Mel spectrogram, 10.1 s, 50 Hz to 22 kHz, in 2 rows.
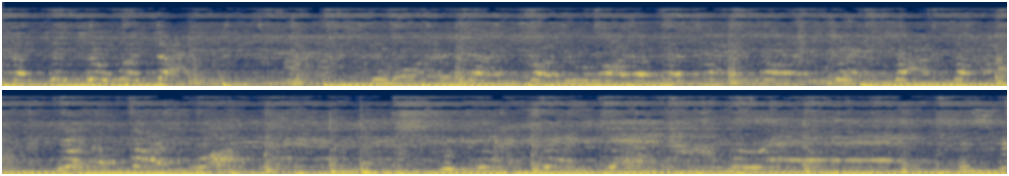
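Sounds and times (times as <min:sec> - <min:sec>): heavy rock band playing: 0:00.0 - 0:10.0.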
